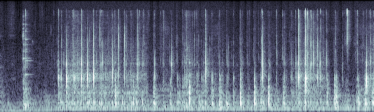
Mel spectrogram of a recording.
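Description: Faint, rapid, irregular scraping and tapping of a silicone spatula in a bowl as butter and sugar are mixed together, starting about a second in.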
